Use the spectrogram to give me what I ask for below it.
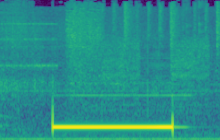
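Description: A ringback tone sounds on an outgoing phone call: one steady, loud, mid-pitched tone that lasts just over a second and then stops, over a faint low hum.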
